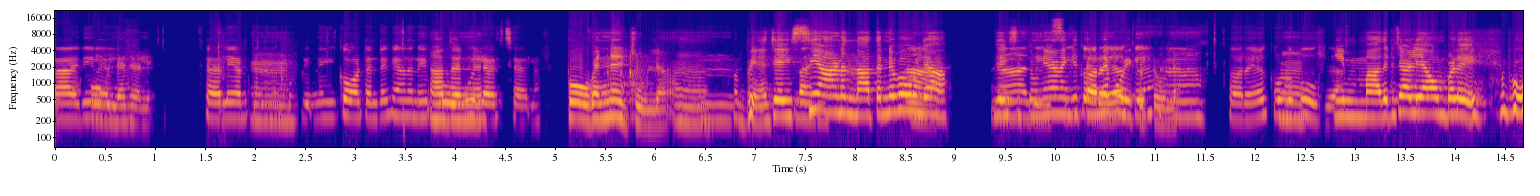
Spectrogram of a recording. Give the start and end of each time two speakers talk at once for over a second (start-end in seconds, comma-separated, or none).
9.5-11.2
